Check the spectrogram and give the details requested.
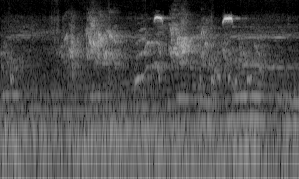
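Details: Captive budgerigars in a breeding setup give short buzzy, scratchy chatter bursts with a couple of sharp high squeaks over low background hum.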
